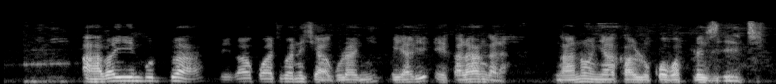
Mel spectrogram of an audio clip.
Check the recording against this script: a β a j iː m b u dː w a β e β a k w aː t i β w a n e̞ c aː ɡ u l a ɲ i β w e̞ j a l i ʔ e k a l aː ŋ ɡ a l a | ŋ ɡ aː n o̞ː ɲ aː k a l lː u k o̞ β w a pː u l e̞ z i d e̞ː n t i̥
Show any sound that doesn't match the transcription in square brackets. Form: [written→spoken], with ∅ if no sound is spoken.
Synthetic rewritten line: a β a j iː m b u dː w a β e β a k w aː t i β w a n e̞ c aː ɡ u l a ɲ i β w e̞ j a l i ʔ e k a l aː ŋ ɡ a l a | ŋ ɡ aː n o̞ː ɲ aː k a l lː u k o̞ β w a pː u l e̞ z i d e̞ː n t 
